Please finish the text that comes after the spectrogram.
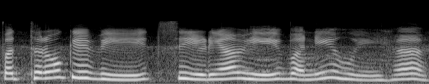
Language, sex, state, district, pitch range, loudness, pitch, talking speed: Hindi, female, Punjab, Pathankot, 225-275 Hz, -13 LUFS, 245 Hz, 110 wpm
